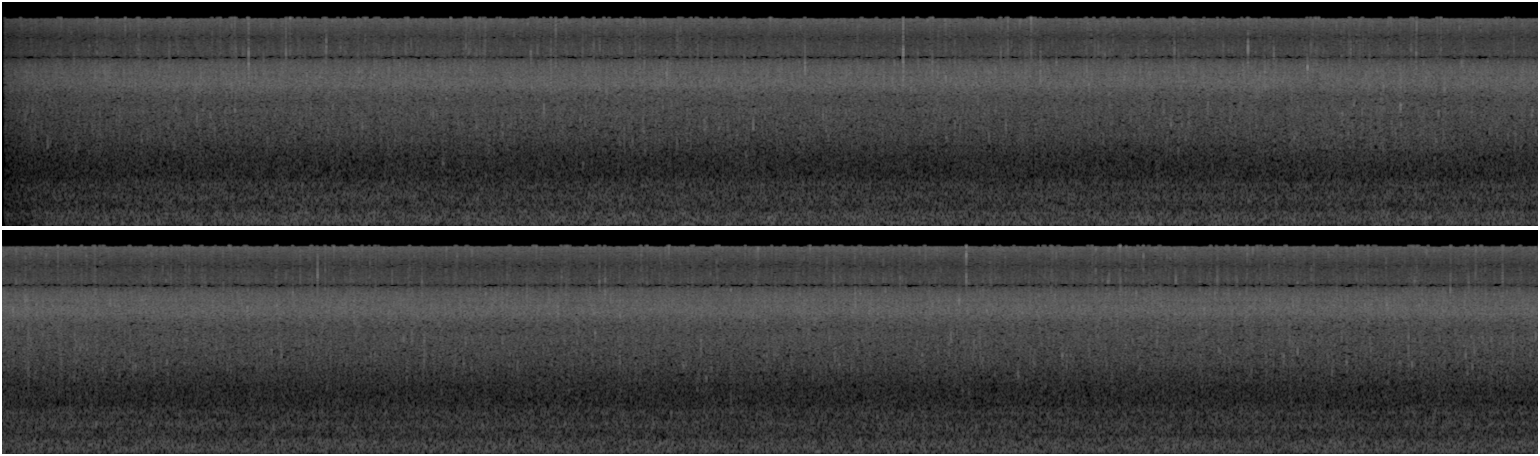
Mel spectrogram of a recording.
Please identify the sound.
Mountain water flowing, stream, creek.
creek, flow, mountain, river, stream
